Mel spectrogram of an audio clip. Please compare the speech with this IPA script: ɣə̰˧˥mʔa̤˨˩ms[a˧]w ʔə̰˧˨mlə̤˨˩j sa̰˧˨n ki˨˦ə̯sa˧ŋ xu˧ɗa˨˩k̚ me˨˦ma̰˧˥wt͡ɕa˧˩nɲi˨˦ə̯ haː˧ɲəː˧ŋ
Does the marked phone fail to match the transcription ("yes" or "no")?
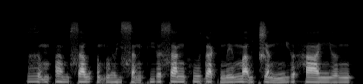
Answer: no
